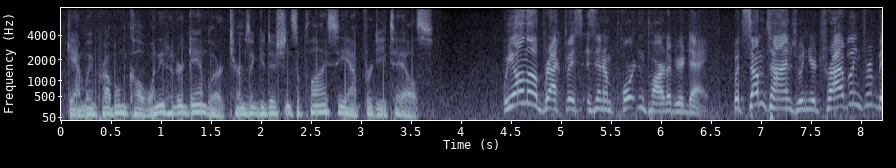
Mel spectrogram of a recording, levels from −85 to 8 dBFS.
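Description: A speech recording, band-limited with nothing above 8 kHz, carries periodic USB or driver dropouts from 0.06 s to the end. Every 96 ms a tiny slice of audio is skipped, so the speech ticks regularly. On a waveform these are small discontinuities at an even spacing. On a spectrogram they are thin vertical lines, visible only where there is signal. Between 3.80 and 4.43 s, and again between 6.59 and 6.74 s, the room background, normally about 24 dB below the speech, gives way to a steady, featureless hiss about 3 dB quieter. This is likely comfort noise in place of the background, generated at the receiving end during pauses in transmission. On a spectrogram the detailed background texture turns into a smooth, uniform wash. On the waveform it becomes a slightly lower, even noise floor.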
